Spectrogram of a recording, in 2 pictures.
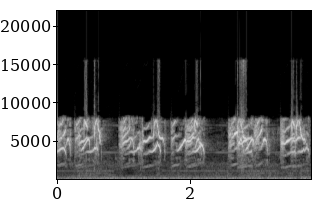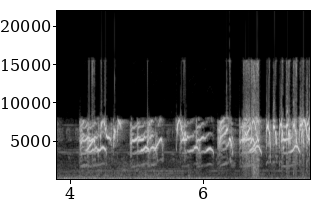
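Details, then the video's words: Noisy spiderhunter lure call: busy, high chattering bursts of sharp twittering notes, each burst under a second, repeated almost continuously with short gaps. "Suara Pikat Burung Sogok Ontong Ribut"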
